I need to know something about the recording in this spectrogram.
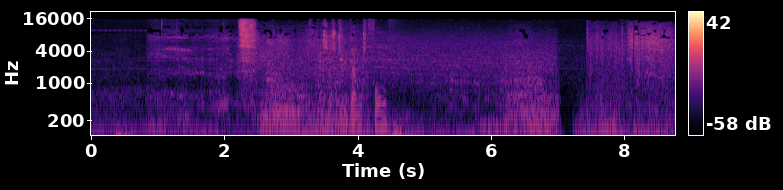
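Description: A deep fiery rumble roars.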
